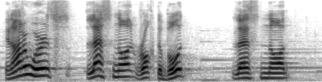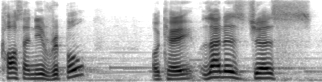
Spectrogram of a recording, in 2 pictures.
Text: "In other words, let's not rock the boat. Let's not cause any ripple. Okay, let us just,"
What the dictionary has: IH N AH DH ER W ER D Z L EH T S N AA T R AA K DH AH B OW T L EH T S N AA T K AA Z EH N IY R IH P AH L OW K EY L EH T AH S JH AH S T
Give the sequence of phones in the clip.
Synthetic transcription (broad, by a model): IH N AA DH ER W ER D S L EH T S N AA T R AA K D AH B OW T L EH T S N AA T K AA S EH N IY R IH P AH L OW K EY L EH T AH S JH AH S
